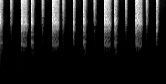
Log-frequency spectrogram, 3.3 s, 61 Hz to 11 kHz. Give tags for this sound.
140 BPM Hardbass Hardstyle Loops

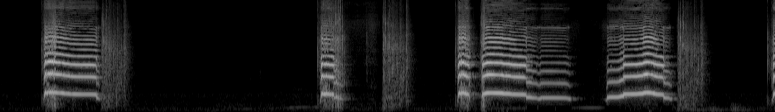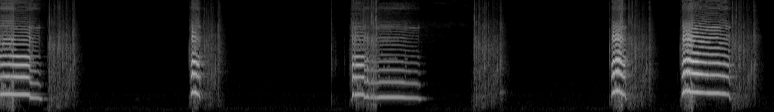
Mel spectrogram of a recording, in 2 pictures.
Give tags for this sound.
birthday celebration event party party-blower party-horn

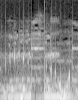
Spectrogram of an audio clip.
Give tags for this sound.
SoMaR KiT Volca Sample

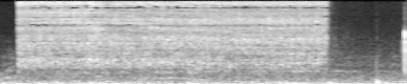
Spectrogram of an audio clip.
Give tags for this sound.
sounds snaps Switzerland home sonic

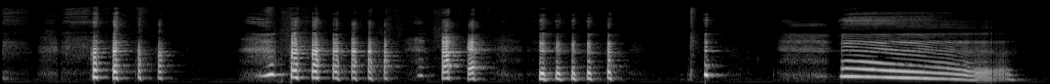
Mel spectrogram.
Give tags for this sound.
funny fun happy laughter happiness laugh laughing

